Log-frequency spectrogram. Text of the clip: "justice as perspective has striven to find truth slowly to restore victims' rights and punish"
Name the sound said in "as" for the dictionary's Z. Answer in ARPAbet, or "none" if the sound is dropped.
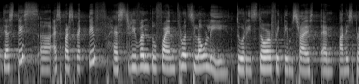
S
